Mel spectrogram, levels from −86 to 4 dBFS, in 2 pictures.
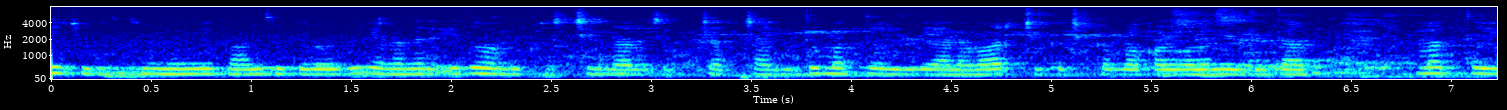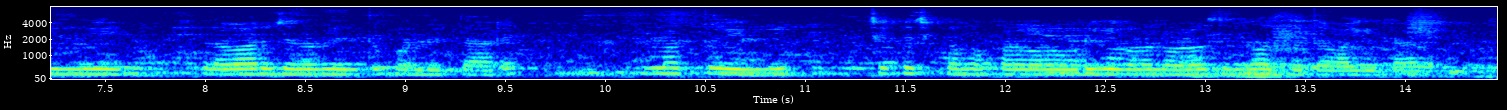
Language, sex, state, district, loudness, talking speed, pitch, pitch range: Kannada, female, Karnataka, Chamarajanagar, -38 LUFS, 115 wpm, 215 Hz, 205-230 Hz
